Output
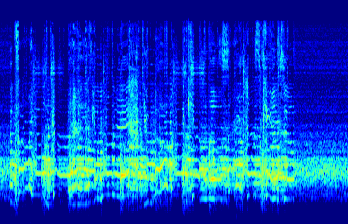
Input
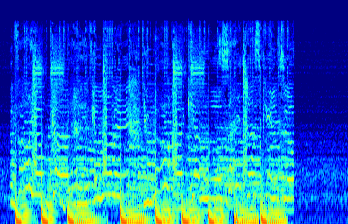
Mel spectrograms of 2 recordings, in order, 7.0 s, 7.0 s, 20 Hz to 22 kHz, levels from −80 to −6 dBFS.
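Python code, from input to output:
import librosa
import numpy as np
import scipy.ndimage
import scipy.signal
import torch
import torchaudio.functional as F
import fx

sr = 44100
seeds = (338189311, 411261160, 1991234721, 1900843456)

y = scipy.signal.sosfilt(scipy.signal.butter(4, 640.0, 'highpass', fs=sr, output='sos'), x)
y = fx.peak_eq(y, sr, hz=1000.0, db=11.0, octaves=1.0)
y = fx.over_compress(y, sr, threshold_db=-35.0, ratio=-1.0)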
